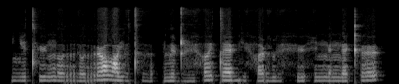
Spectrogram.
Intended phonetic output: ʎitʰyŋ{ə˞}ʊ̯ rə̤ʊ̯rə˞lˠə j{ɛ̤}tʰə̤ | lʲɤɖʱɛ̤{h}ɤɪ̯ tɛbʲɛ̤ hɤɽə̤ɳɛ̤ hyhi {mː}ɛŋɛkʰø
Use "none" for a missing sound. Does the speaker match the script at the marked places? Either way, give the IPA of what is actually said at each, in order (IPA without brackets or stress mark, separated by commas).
ɤ, ə̤, h, ŋ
